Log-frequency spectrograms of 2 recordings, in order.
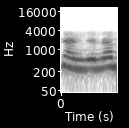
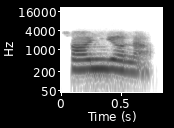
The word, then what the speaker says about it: Anjana: My name is Anjana. People pronounce with me as Sanjana.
